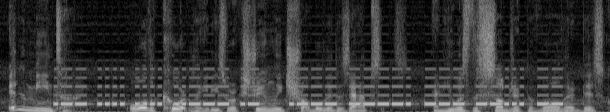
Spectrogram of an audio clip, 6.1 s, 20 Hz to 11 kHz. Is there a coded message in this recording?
Yes: Morse code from 0.5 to 5.7 s, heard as a keyed tone, hand-sent with a paddle, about 32 wpm, 850 Hz, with speech in English. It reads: WHH2A J9O7M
